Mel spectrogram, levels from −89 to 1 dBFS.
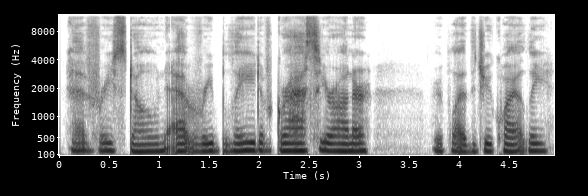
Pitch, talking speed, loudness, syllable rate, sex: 180 Hz, 145 wpm, -16 LUFS, 5.2 syllables/s, female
